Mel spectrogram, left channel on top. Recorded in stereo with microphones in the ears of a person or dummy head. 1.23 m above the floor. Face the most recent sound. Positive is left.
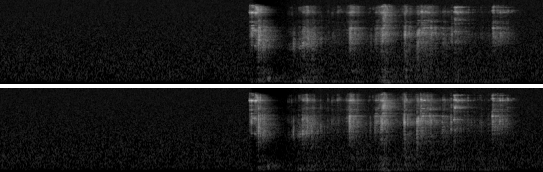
turn(degrees=-45)  # may be behind; listen again after turning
